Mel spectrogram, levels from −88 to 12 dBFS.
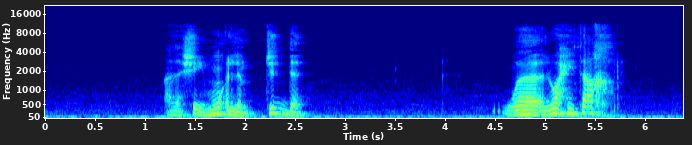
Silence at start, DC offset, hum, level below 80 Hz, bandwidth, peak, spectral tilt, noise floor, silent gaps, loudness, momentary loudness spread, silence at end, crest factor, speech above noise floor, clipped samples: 0 s; under 0.1%; none; -56 dBFS; 11.5 kHz; -18 dBFS; -6 dB/octave; -58 dBFS; none; -36 LUFS; 18 LU; 0.1 s; 20 dB; 24 dB; under 0.1%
